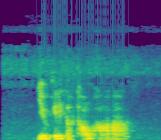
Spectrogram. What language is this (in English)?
Cantonese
